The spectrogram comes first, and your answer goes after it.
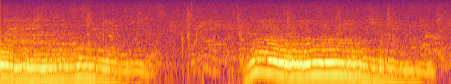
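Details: Indoor cat angrily fighting his mirror reflection, giving drawn-out low moaning growls that swell and waver in pitch, two long yowls split by a brief lull.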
